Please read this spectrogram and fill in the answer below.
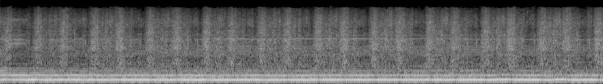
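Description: A man's voice holding one long, steady sung note for the whole six seconds at the end of a phrase of an Amazonian healing chant (ícaro).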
